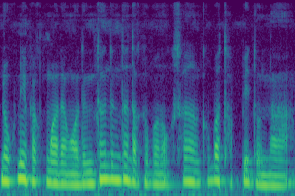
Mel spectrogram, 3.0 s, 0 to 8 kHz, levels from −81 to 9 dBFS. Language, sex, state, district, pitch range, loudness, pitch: Garo, male, Meghalaya, South Garo Hills, 125-150 Hz, -15 LUFS, 140 Hz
